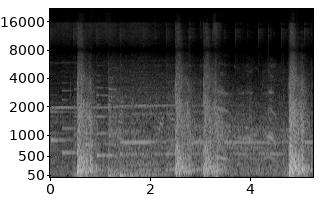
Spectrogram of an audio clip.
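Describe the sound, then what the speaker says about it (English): Gunshots fired at close range at a patrolman in a police cruiser on a street, four sharp loud reports at uneven intervals that ring out briefly, with faint background tones between them. "He shot the patrolman 4 times at close range."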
